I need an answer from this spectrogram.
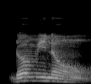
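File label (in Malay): "domino", Malay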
